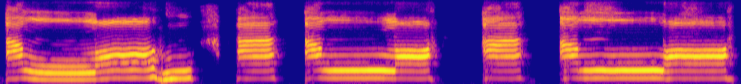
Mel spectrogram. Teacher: Ketika masuk tasydid langsung tebal.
